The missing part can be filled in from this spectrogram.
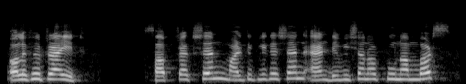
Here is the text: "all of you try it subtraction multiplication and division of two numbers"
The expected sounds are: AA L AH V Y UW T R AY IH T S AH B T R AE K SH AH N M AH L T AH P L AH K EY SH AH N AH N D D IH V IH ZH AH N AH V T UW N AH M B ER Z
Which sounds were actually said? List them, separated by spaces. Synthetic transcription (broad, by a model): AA L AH F Y UW T R AY IH T S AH B T R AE K SH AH N M AH L T AH P L AH K EY SH AH N AH N D D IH B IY SH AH N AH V T UW N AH M B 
